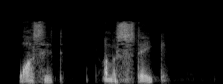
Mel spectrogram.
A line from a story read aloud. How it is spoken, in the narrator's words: He asked softly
